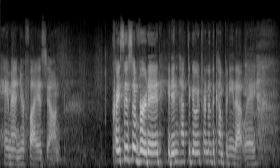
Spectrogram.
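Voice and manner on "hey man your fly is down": hushed, soft, low-key, quiet voice. Retelling leaning in to tell a colleague about his fly: retelling a quiet aside. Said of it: "I kinda lean in and quietly say".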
